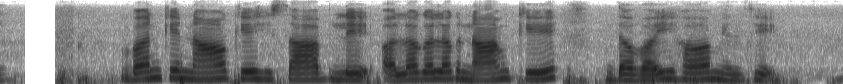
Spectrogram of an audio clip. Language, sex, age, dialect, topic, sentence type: Chhattisgarhi, female, 25-30, Eastern, agriculture, statement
